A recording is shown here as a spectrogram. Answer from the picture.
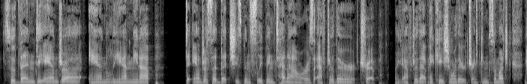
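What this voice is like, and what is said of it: Hoarse voice with vocal fry. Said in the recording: “my voice is a little hoarse today ... It's been hoarse ... I have a little extra vocal fry”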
